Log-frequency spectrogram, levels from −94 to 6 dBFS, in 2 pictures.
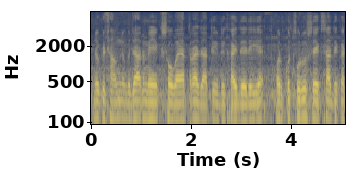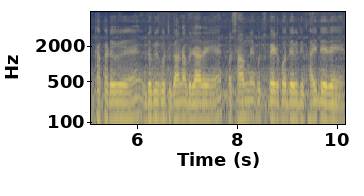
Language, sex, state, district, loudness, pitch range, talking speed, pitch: Hindi, male, Chhattisgarh, Bastar, -16 LUFS, 110-115 Hz, 235 wpm, 110 Hz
